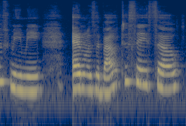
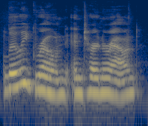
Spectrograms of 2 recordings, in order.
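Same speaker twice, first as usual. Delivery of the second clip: usual speaking voice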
